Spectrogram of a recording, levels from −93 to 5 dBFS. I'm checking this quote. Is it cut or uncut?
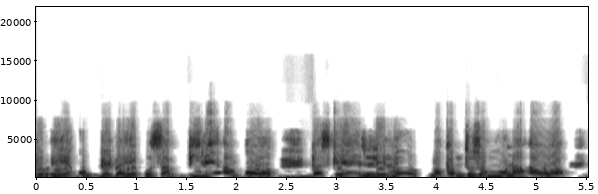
uncut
